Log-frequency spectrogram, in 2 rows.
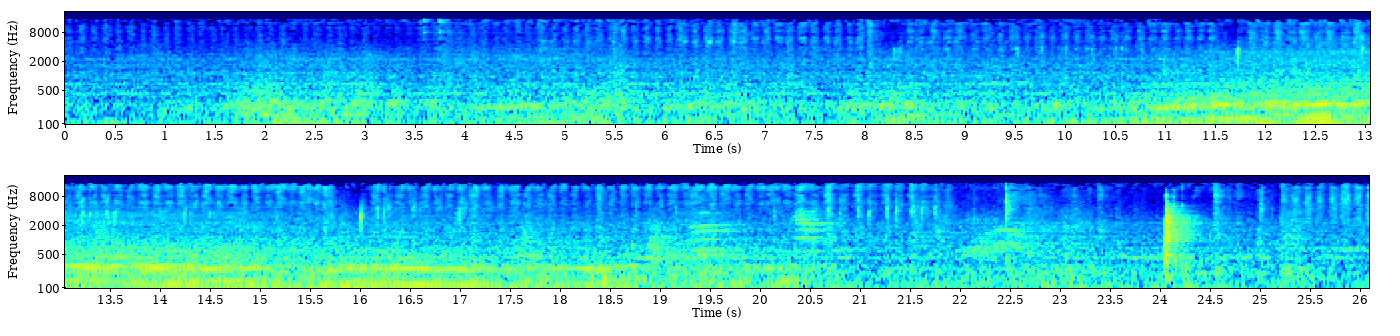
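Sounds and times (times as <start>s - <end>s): coloured pencil scratching on paper: 0.0s - 22.2s, 25.0s - 26.0s.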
